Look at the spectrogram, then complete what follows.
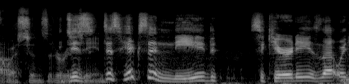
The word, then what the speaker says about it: Rickson: Rhymes with Dixon. Rickson Gracie?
